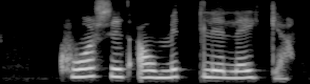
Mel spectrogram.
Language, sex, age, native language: Icelandic, female, 10, Icelandic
